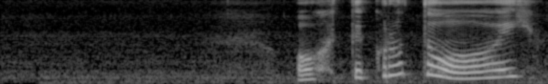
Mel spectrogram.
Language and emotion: Russian, positive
